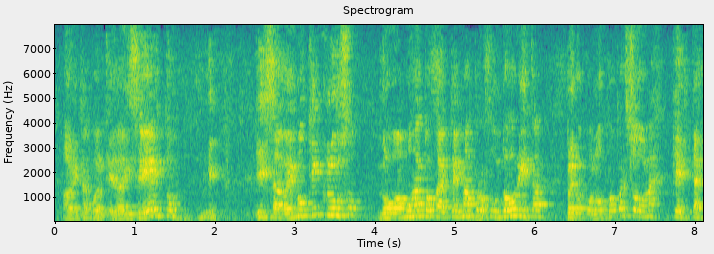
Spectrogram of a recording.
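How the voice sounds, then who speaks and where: A man preaching a sermon in a conversational way, often asking the congregation questions. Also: sits high. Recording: echoey, from far off, faint noise.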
